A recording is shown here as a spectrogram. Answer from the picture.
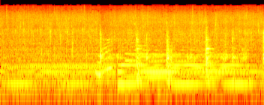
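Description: Sliced carrots and green onions sizzling in hot oil in a wok, with a wooden spatula stirring them and knocking against the pan several times from about two seconds in.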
